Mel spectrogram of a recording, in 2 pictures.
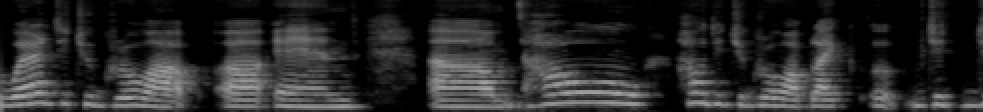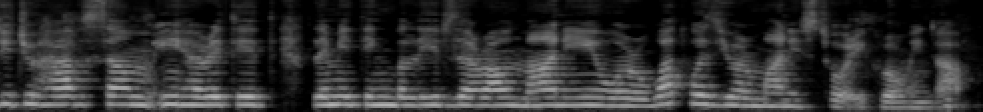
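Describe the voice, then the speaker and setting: Enthusiastic woman hosting a podcast. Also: on the high side. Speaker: podcast host. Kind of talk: podcast interview.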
